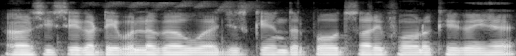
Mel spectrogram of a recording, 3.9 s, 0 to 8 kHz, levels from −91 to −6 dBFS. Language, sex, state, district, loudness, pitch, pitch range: Hindi, male, Chandigarh, Chandigarh, -14 LUFS, 110 Hz, 110-115 Hz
